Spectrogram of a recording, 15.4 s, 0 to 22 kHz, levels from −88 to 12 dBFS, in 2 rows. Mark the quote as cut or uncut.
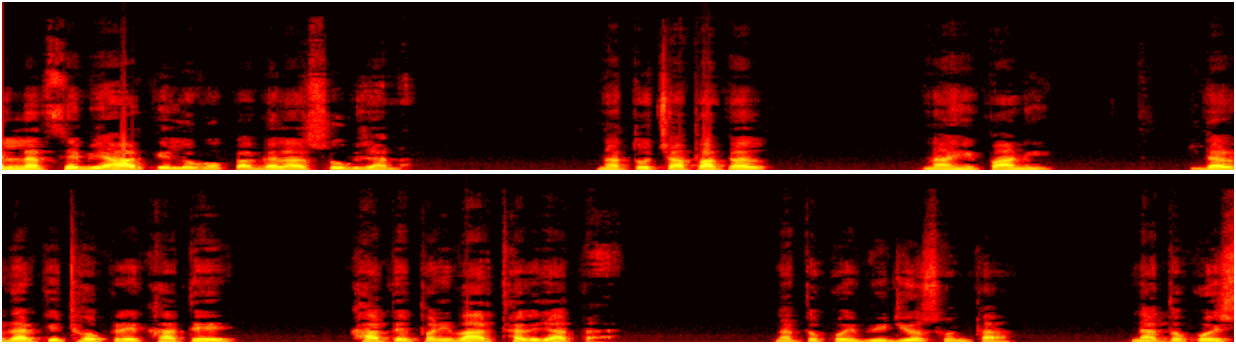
uncut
